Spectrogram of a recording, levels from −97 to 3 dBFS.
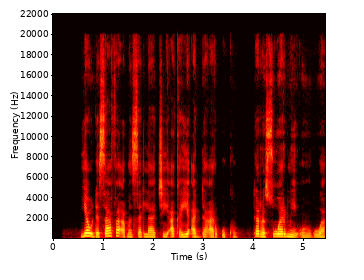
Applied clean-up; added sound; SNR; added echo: none; none; none; none.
